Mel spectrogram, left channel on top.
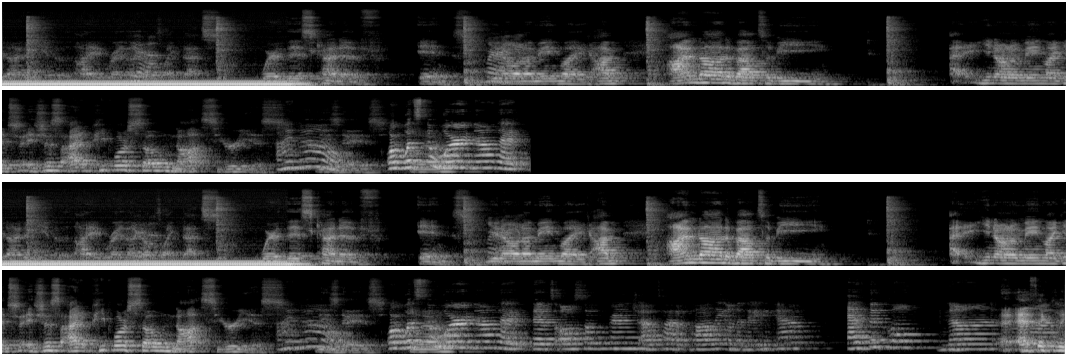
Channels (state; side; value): drops out; left; at 16.0 s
